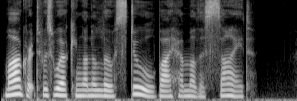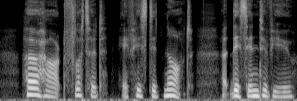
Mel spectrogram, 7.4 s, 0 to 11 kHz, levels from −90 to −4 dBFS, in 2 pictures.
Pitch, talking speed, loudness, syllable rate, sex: 180 Hz, 170 wpm, -22 LUFS, 4.8 syllables/s, female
